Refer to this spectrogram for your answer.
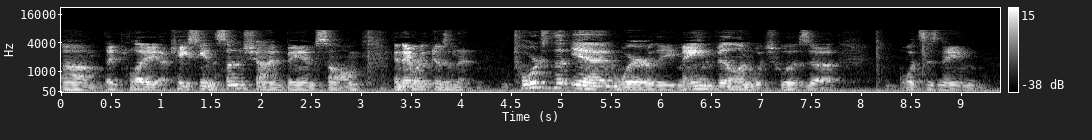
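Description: Audible room echo and noticeable background noise run through the recording. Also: man, fairly slow pace. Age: 50s. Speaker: podcast co-host. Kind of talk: casual chat.

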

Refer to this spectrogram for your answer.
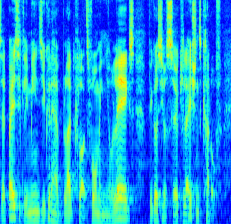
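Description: In a South African accent, a man speaks fairly quickly at a fairly low pitch with ordinary pitch variation, on a very clean recording with a silent background. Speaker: electronics engineer. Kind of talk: interview. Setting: studio.

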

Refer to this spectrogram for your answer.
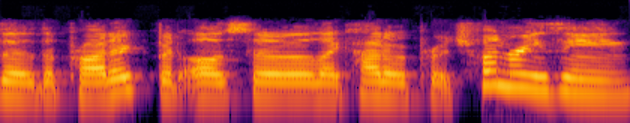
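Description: Against a quiet background, the speaker uses a Californian accent with ordinary pitch variation. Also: woman. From San Francisco (SoMa). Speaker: tech product manager. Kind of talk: casual interview.

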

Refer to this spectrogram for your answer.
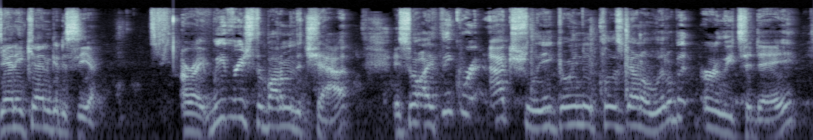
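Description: Over noticeable background noise, a man with a high pitch talks at a fairly quick pace, his pitch swinging very widely while his loudness stays very even. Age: 40s. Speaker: aquarium fish seller and livestream host. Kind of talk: live stream Q&A chat. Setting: live video stream. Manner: animated.

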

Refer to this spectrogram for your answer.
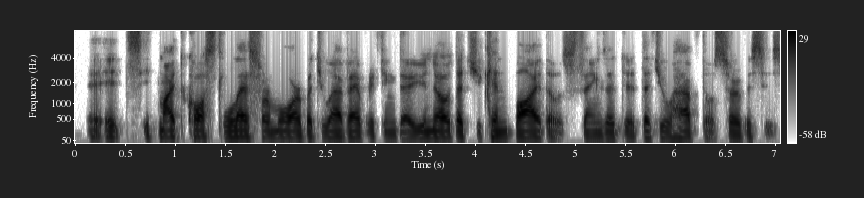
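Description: On a very clean, dry, close recording with no echo and a silent background, a man with a Portuguese accent and a fairly low pitch talks at a moderate pace in a flat monotone. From Portugal (Madeira). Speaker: telecom IT executive. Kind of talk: interview. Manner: halting.

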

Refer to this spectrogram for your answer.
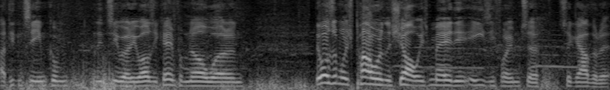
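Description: Against noticeable background noise, a man talks very fast in a fairly high pitch with ordinary pitch variation. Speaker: co-commentator, club supporter. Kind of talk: casual match chat and analysis. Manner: conversational, hesitant, self-correcting.

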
